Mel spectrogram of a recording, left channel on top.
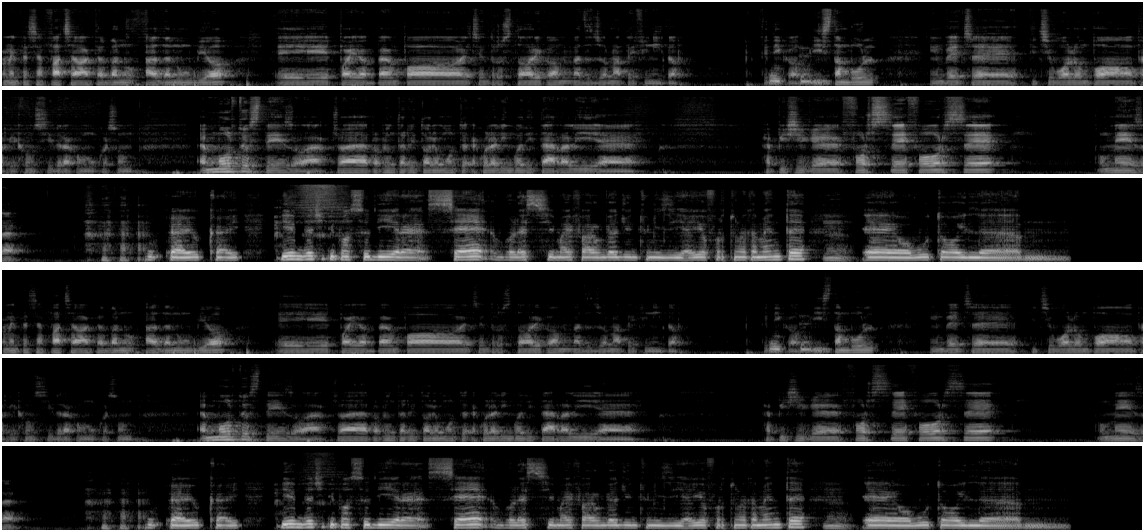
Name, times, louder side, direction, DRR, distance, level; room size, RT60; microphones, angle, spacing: voice 1, 0.0-6.9 7.6-18.6 19.0-21.6 22.3-23.1 23.6-24.4 25.5-26.3 31.0-31.4, left 4 dB, 50° left, 5.1 m, -34 dB
voice 2, 7.7-8.3 24.2-31.0 31.4-33.5, left 1 dB, 25° left, 1.3 m, -25 dB
head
